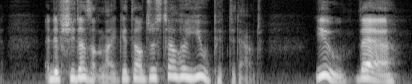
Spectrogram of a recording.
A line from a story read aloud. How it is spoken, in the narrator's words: added sharply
